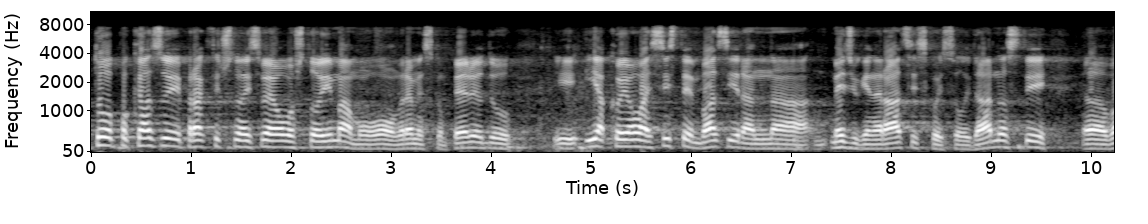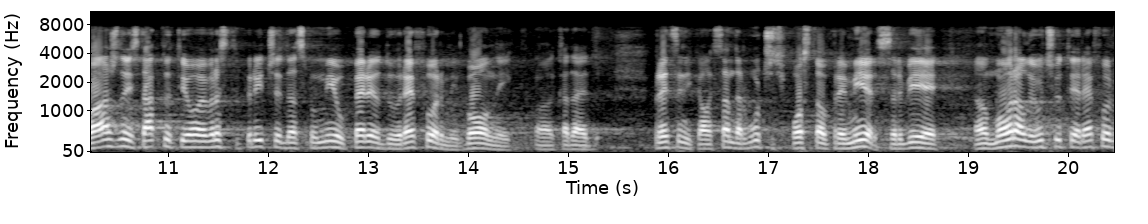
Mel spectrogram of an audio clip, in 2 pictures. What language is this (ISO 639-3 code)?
srp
